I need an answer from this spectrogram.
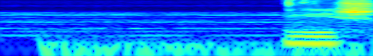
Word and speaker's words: niche: Apparently niche is older. nish is relatively a relatively new way to pronounce it.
